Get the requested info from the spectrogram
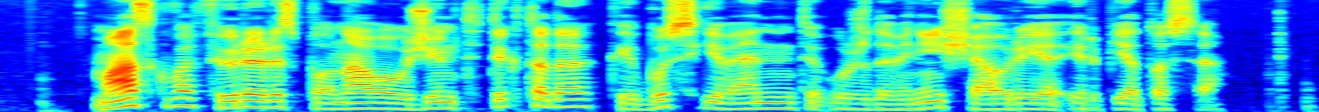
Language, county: Lithuanian, Kaunas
